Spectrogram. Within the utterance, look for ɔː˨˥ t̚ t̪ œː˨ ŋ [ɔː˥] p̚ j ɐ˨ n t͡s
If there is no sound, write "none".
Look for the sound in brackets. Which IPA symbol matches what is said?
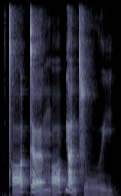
ɔː˨˥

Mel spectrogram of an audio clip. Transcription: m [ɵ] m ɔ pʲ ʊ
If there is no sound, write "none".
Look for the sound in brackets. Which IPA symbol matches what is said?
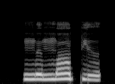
ɵ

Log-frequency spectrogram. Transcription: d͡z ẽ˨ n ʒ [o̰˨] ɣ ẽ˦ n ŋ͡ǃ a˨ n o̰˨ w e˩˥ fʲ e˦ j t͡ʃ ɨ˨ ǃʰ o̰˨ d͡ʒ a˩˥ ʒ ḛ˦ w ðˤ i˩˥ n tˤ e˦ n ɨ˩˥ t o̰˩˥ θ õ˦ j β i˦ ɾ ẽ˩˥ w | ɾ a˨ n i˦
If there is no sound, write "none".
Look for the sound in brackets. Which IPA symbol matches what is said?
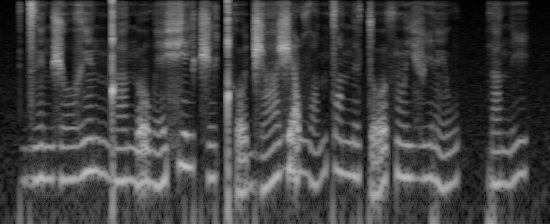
o˨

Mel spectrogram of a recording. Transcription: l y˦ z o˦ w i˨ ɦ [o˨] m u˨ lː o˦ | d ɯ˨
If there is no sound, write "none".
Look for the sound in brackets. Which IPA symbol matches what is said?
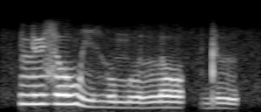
u˨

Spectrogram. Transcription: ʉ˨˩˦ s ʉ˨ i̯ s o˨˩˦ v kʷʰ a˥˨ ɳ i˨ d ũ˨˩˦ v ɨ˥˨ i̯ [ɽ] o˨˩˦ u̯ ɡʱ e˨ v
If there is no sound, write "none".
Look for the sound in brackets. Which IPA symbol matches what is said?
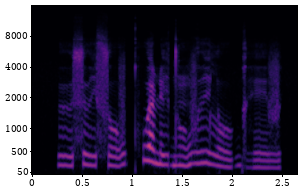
l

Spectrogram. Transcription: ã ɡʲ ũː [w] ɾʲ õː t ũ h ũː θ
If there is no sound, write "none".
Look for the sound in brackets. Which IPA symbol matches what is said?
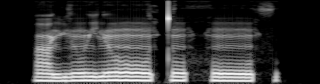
j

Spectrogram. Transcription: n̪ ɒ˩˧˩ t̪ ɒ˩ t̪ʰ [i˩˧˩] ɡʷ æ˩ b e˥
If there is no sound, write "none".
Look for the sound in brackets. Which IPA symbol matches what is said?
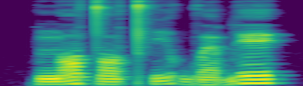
i˩˧˩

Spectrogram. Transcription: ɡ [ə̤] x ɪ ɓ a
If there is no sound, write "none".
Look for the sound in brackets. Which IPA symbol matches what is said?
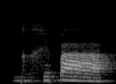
ə̤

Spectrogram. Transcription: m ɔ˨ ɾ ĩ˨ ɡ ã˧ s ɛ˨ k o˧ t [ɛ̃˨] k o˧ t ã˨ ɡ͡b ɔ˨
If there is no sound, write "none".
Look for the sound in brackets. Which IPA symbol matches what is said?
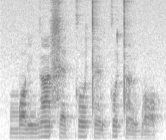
ɛ̃˨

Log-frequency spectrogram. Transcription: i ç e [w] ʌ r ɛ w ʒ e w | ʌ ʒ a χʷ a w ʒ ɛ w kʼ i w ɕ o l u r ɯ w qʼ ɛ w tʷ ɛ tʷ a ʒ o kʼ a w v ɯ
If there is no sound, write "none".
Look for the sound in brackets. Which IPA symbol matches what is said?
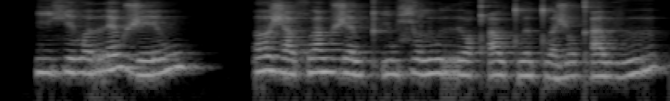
v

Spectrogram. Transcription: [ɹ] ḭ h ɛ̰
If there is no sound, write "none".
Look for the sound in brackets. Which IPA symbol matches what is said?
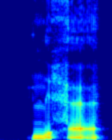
n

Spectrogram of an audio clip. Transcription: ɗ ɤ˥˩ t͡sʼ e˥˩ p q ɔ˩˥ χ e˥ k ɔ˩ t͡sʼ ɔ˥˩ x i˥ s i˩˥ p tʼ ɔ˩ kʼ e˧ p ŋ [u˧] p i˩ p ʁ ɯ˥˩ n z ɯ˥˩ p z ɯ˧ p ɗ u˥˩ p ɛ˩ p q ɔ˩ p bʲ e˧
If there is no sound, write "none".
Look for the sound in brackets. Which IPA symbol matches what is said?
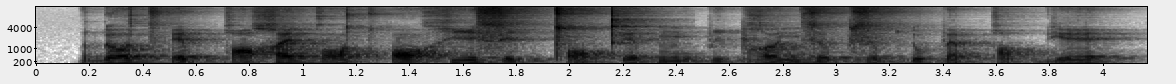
u˧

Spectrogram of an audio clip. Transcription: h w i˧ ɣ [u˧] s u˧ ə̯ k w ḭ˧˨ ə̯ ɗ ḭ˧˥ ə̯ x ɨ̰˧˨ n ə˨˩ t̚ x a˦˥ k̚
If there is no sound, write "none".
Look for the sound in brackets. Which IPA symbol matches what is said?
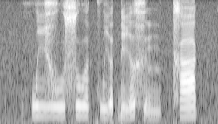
u˧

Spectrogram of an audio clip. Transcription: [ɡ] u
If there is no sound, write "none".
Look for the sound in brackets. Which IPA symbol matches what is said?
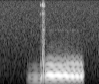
ɡ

